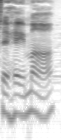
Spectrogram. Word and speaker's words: Tehama: coastline stretching from Monterey to Santa Cruz, Tehama, pronounced Tehama, features an exciting 18-hole golf course and an elegant 18,000-square-foot Spanish-style clubhouse.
